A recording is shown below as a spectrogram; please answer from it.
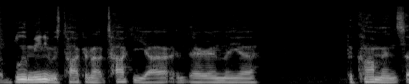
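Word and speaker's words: Taqiyya: I think Blue Meanie was talking about takiya there in the comments.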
